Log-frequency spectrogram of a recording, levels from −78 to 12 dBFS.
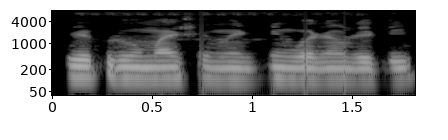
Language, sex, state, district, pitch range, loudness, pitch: Marathi, male, Maharashtra, Nagpur, 110-115 Hz, -26 LUFS, 115 Hz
